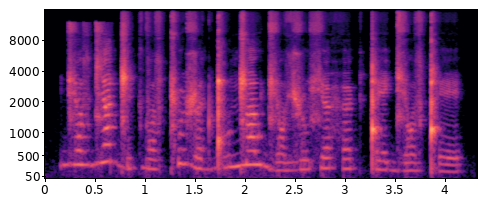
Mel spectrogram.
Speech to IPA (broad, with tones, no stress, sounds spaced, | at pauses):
d͡ʑ ɔ˧ z d͡ʑ a˦ ɡ͡ǁ e˧ k d ɔ˨ z ǁ u˦ ʐ œ˨ d ɡ͡ǃ u˧ ŋ͡ǁ a˦ w d͡ʑ ɔ˨ z ʐ u˧ ɕ œ˦ h œ˦ k ǃ e˧ d͡ʑ ɔ˨ z ǃʰ e˨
